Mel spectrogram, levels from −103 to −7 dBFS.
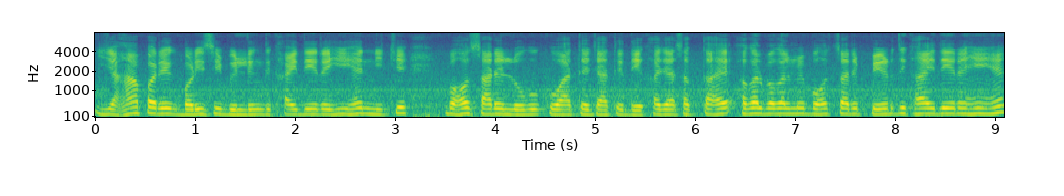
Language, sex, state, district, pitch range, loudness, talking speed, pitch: Hindi, male, Uttar Pradesh, Varanasi, 165-185 Hz, -15 LUFS, 190 wpm, 175 Hz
